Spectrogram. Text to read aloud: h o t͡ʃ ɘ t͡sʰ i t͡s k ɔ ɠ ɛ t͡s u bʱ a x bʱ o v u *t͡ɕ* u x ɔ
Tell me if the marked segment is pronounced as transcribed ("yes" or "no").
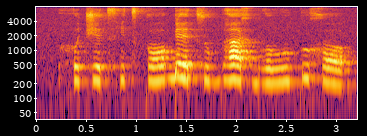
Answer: no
